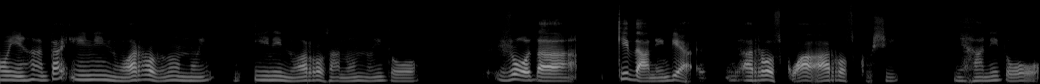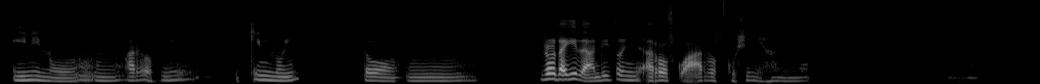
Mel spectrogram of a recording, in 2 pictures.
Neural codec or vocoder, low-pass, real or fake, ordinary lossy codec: autoencoder, 48 kHz, 32 numbers a frame, DAC-VAE, trained on Japanese speech; none; fake; none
